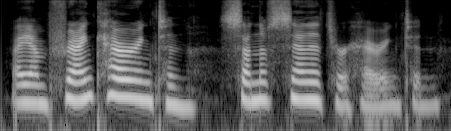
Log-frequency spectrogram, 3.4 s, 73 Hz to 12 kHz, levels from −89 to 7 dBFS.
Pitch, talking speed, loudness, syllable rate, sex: 230 Hz, 140 wpm, -18 LUFS, 4.6 syllables/s, female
